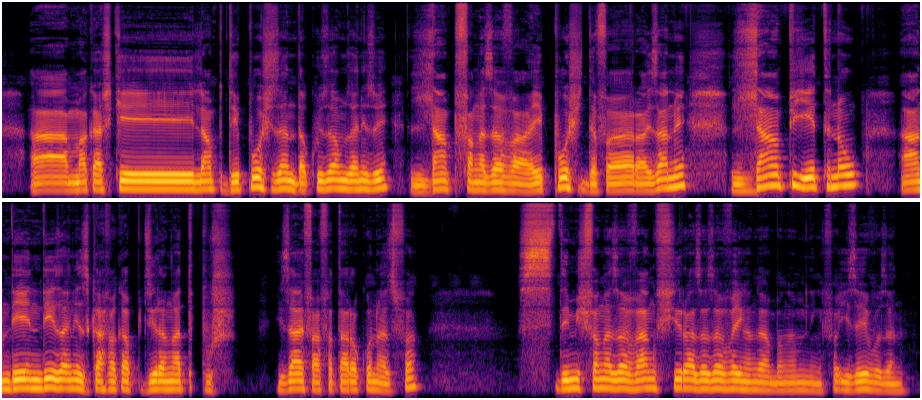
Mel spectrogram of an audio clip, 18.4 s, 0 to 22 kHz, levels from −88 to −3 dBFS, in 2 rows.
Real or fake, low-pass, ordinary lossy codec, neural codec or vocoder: real; none; none; none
